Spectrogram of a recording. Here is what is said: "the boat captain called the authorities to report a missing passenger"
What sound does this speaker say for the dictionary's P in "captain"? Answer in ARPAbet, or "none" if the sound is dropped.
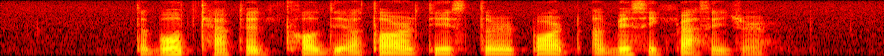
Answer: P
